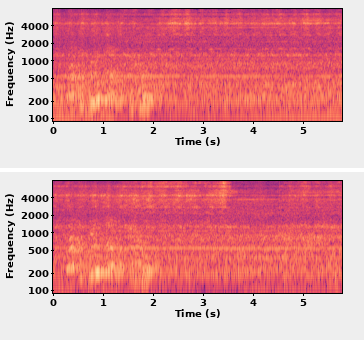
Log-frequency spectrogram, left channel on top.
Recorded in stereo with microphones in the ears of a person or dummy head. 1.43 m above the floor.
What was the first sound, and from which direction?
A woman speaking, 45° right (ahead or behind).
